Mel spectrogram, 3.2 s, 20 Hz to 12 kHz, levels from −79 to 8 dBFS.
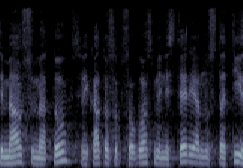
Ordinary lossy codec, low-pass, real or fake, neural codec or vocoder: AAC, 32 kbps; 9.9 kHz; fake; vocoder, 22.05 kHz, 80 mel bands, WaveNeXt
